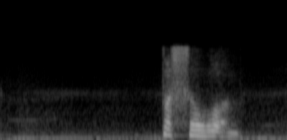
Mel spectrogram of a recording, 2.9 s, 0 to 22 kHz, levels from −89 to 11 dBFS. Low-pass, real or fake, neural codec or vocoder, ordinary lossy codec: 5.4 kHz; fake; codec, 16 kHz, 0.5 kbps, X-Codec, HuBERT features, trained on general audio; Opus, 64 kbps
